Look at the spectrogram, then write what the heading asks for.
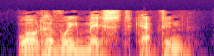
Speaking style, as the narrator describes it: he said, in a faraway voice

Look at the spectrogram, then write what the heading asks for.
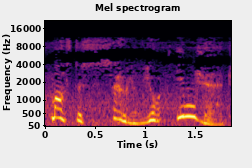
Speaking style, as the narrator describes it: C-3PO exclaimed on seeing dried blood on his hands and face

